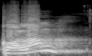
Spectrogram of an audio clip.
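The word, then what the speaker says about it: column: তো কলাম উচ্চারণটার সঙ্গে কিন্তু এন থাকছেই না, অর্থাৎ ময়ে শেষ হচ্ছে কলাম, তাই এখানে এন কিন্তু এক্সট্রা রয়ে যাচ্ছে কিন্তু উচ্চারিত হচ্ছে না।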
